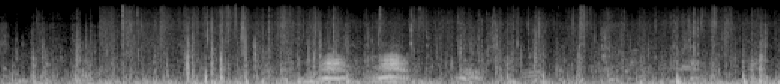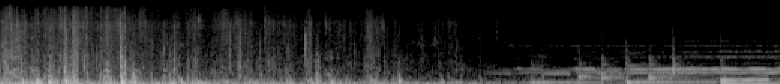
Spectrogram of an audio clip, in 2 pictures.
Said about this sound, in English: And with that, the heifers of the Coleraine Dairy were set loose out to pasture. Cow nature. Yeah, you ever seen a buffalo stampede? That's what they do. And it's the only time all season they'll do it. It's their first time out.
